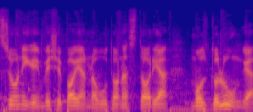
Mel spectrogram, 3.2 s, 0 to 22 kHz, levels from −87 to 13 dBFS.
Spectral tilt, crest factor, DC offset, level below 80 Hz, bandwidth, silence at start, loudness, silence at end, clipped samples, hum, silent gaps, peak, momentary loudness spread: -5 dB/octave; 18 dB; under 0.1%; -50 dBFS; 15.5 kHz; 0 s; -24 LUFS; 0 s; under 0.1%; none; none; -6 dBFS; 5 LU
